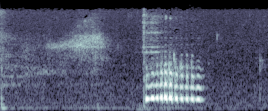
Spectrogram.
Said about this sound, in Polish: Nice dubstep. Ja to widziałem dubstep indyków. Świetny był.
